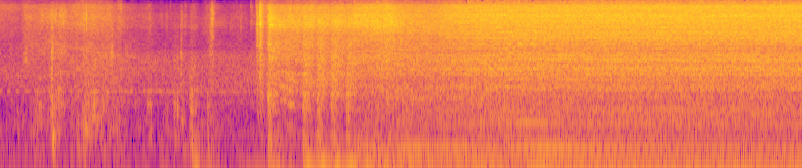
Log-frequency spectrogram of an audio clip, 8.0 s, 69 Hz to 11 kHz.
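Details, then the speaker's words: Honda Element with P0301 misfire code, after rocker adjustment: engine cranks and catches, then settles into a lumpy, uneven idle with a steady stumble; still down a cylinder. "Yeah, it's bad. right there. It's down a cylinder still."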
